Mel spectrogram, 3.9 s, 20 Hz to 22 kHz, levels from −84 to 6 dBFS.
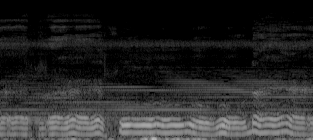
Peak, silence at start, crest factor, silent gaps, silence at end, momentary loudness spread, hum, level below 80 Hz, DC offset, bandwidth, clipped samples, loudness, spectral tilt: -14 dBFS; 0 s; 18 dB; none; 0 s; 7 LU; none; -42 dBFS; under 0.1%; 15.5 kHz; under 0.1%; -34 LUFS; -7.5 dB/octave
